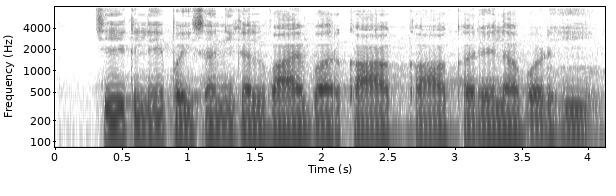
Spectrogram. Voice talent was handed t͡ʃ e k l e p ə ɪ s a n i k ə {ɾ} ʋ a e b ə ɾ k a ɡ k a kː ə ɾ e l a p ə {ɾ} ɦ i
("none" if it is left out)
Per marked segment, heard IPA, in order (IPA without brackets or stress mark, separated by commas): l, ɽ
